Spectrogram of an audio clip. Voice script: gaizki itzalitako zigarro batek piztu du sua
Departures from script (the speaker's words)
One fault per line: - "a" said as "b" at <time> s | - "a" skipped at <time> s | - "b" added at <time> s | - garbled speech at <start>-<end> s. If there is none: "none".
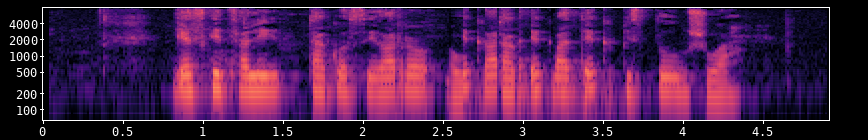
- garbled speech at 2.5-3.2 s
